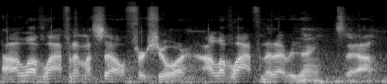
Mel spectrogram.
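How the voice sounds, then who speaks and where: A man drives a truck down the highway and chats to his livestream, loose and rambling, dropping fillers and a casual curse here and there. He sits in the cab, and the road and engine noise rumble clearly under his mid-pitched voice. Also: brisk. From United States. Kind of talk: casual livestream chat while driving.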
